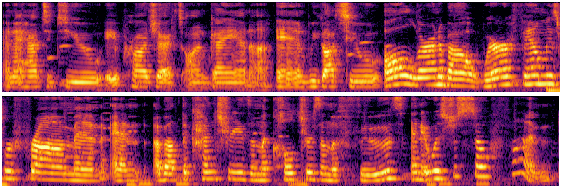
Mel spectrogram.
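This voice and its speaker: A woman's voice: mid-range voice, gravelly. A young woman from Canada chatting candidly to her viewers while she does her makeup. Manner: candid, animated, talks to the viewers directly. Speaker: beauty vlogger. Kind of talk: casual chat while doing makeup. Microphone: camera mic, close.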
